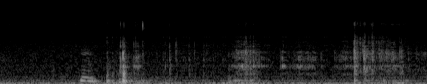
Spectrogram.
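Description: Cardstock being handled and set down on a plastic cutting mat: a sharp tap about a second in, a short scraping rustle of paper sliding on the mat, and another tap near the end.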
